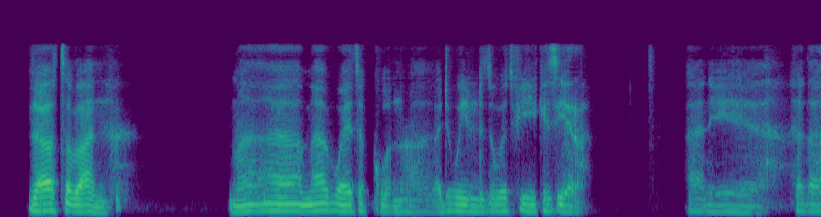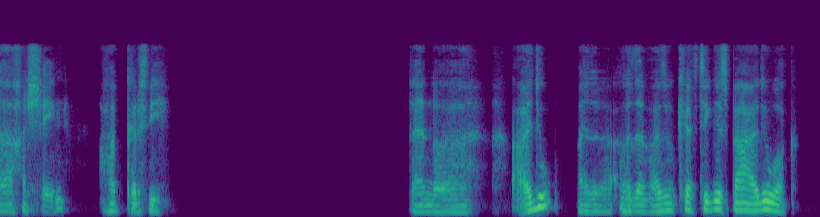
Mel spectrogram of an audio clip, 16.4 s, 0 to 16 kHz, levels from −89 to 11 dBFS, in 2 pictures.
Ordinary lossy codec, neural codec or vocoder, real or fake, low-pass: AAC, 96 kbps; codec, 16 kHz, 1.1 kbps, Voila-Tokenizer; fake; 7.2 kHz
